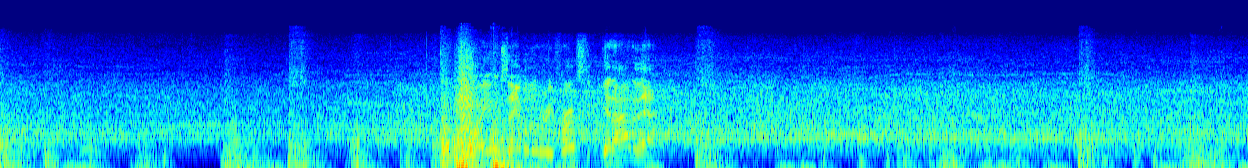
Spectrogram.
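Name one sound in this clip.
A large crowd cheers and murmurs steadily in an echoing arena.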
